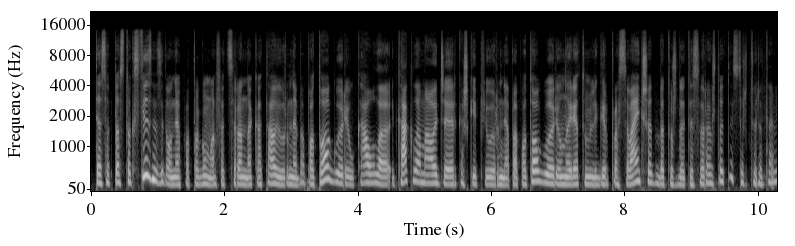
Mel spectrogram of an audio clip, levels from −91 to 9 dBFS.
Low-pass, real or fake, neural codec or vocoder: 14.4 kHz; fake; autoencoder, 48 kHz, 32 numbers a frame, DAC-VAE, trained on Japanese speech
